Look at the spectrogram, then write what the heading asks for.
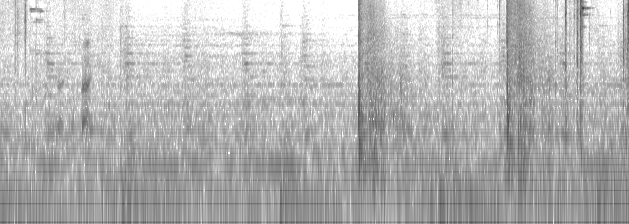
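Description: Loud rifle shots, two sharp reports with ringing tails a couple of seconds apart, from a large-caliber rifle while hunting a Komodo dragon outdoors, with voices in the background.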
